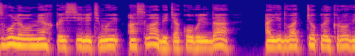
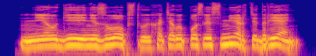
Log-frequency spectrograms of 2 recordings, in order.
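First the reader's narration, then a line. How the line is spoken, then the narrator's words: Roaring. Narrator (Russian): взревел оборотень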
